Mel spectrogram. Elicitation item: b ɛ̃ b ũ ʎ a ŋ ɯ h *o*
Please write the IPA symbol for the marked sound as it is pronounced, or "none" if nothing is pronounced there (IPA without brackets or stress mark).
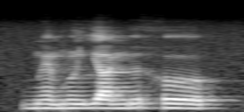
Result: o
